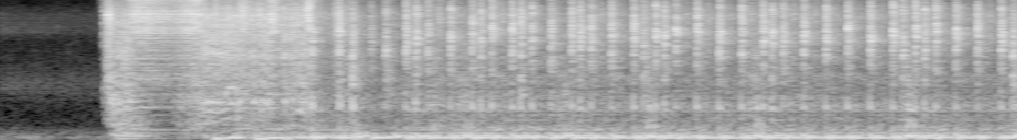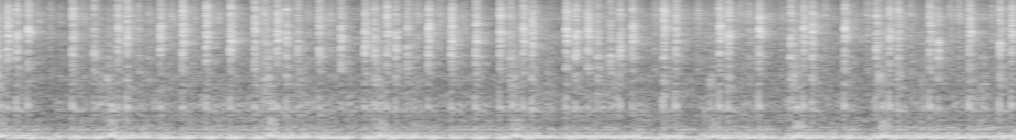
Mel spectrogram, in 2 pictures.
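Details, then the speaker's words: Motorcycle started cold in a freezing garage with brand-new spark plugs: catches abruptly, then lumpy, uneven idle with irregular firing. Owner suspects a failing spark plug cable rather than the compression release valve. Rough idle after hard start. "But what I don't think it's a compression release valve's acting up. I think it's a spark plug cable going bad. It's not sending the full charge to the spark, because those are brand new spark plugs I got in there right now."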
